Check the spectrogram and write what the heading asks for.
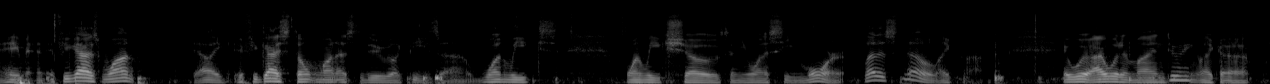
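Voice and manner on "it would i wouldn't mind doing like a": voice breaking, cracking on a word mid-phrase. A host asks viewers for feedback on shorter weekly shows, voice cracking. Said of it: "that voice crack".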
